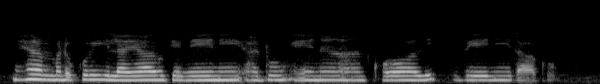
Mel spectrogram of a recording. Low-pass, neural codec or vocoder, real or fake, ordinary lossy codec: 10.8 kHz; codec, 24 kHz, 0.9 kbps, WavTokenizer, medium speech release version 2; fake; AAC, 48 kbps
